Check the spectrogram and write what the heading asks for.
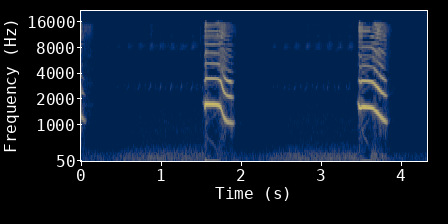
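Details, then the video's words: Deer calling: two loud, clear whistled notes about two seconds apart, each sweeping downward in pitch and lasting under half a second, over a faint low rumble. "Deer Calling Sound"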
